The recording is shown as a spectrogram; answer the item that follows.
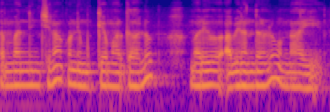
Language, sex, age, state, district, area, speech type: Telugu, male, 60+, Andhra Pradesh, Eluru, rural, spontaneous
